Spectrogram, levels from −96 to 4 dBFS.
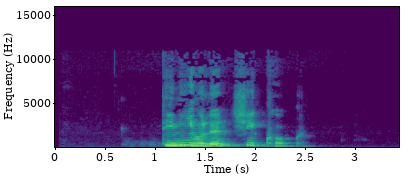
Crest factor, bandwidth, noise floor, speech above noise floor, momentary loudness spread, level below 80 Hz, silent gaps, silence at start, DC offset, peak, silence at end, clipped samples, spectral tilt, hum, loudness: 16 dB; 9.4 kHz; -79 dBFS; 60 dB; 15 LU; -68 dBFS; none; 1.1 s; under 0.1%; -6 dBFS; 1 s; under 0.1%; -5.5 dB/octave; none; -19 LUFS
